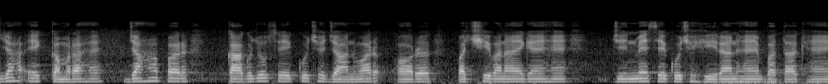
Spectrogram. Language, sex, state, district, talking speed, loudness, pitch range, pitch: Hindi, male, Uttar Pradesh, Budaun, 160 wpm, -22 LUFS, 125-140 Hz, 130 Hz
